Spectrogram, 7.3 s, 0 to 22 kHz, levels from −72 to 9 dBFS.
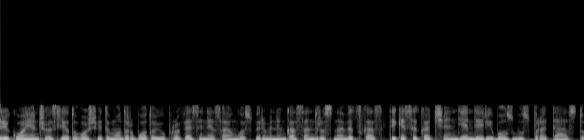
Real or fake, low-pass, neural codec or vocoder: real; 5.4 kHz; none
